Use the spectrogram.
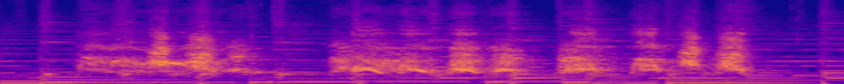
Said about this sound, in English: He is cute, but a dog that barks too much will disturb our neighbors.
